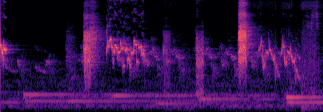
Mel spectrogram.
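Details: Pet budgerigar chattering in short bursts: a few sharp clicks and chips separated by brief runs of soft, buzzy twittering, with steady low tones sounding beneath.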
